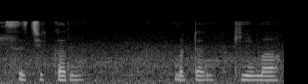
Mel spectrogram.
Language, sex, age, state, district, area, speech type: Urdu, female, 18-30, Uttar Pradesh, Mau, urban, spontaneous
